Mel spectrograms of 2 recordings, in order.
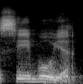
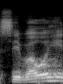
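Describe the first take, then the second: First: The name ends with the sounds 'uya'. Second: The name ends with the sounds 'awaihi'. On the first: This is the hadith scholars' reading. "orang hadis biasanya Sibuya" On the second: This is the grammarians' reading. "seperti Sibawaihi"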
